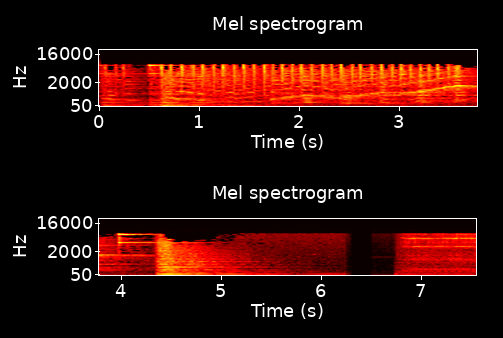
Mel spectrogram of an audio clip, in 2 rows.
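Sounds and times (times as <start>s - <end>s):
bright music: 0.0s - 5.6s
telephone bell ringing: 6.8s - 7.5s.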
